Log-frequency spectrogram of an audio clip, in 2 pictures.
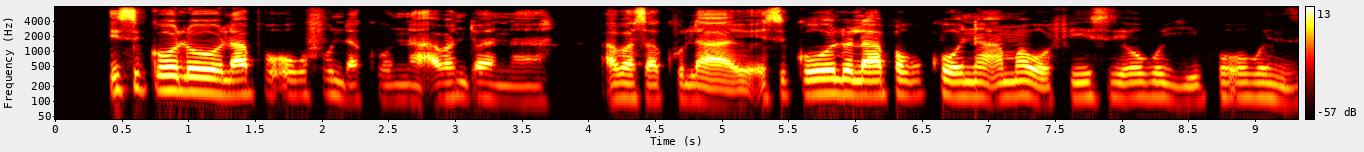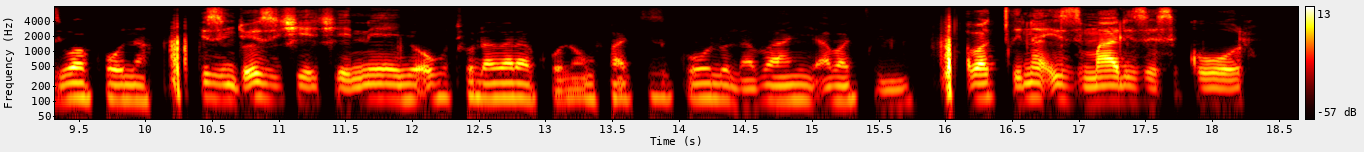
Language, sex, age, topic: North Ndebele, female, 18-24, education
